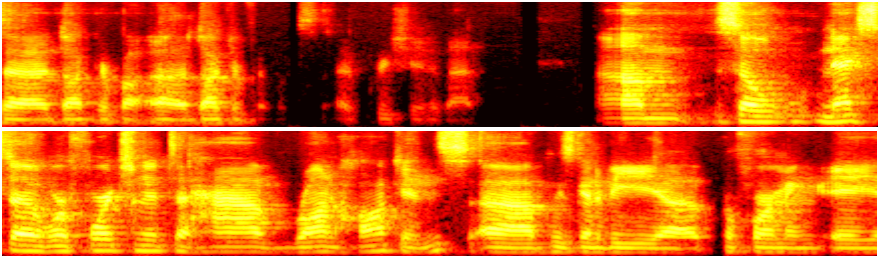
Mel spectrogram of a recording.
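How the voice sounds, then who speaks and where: A young man with a fairly low voice hosts an online event. He is upbeat and chatty, and his introductions are full of ums and restarts. He sounds casual and friendly. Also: fairly bright tone, poor audio. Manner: upbeat, filler-heavy introductions. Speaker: riding association president hosting the event. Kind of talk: casual event hosting on a video call.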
